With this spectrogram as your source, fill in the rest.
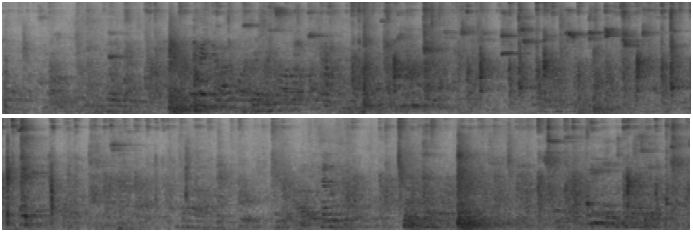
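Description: Balls bounce and click from many tables around a large echoing hall.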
